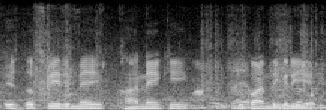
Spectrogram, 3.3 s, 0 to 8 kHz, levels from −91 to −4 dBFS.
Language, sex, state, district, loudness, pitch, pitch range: Hindi, male, Rajasthan, Barmer, -16 LUFS, 140 Hz, 125-145 Hz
